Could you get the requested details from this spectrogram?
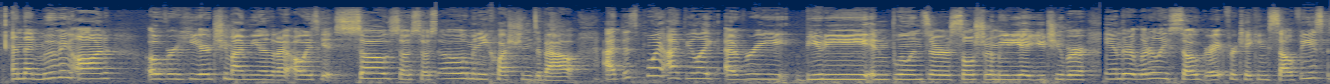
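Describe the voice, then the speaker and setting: Chatty young woman with a slight lisp. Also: on the high side. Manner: chatty, upbeat, filler-heavy with "like" and "you know". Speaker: vlogger. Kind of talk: casual apartment tour.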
